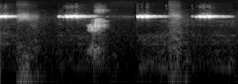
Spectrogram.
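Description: Crickets chirp in steady high-pitched trills, four bursts separated by brief pauses, with a softer rustling sound mixed in. No one speaks.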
